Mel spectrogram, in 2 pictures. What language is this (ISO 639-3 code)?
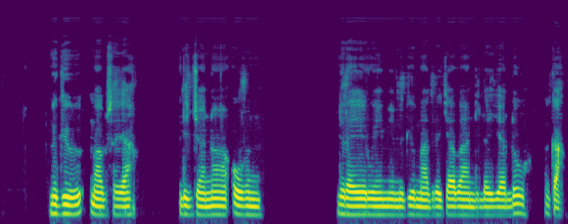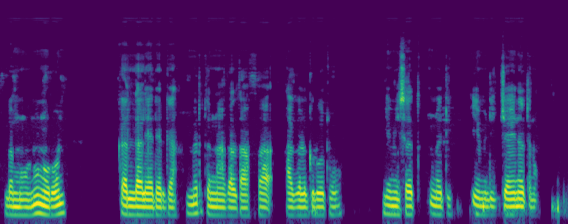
amh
